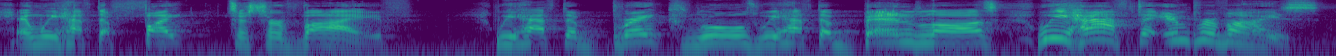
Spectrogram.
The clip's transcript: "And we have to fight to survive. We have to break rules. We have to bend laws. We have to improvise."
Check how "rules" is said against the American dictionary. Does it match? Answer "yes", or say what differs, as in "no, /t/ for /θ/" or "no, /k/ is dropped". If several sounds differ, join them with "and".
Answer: yes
